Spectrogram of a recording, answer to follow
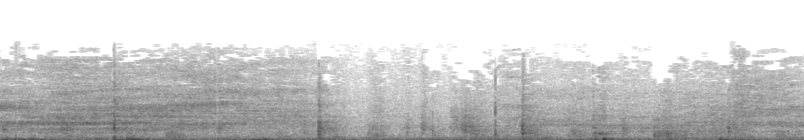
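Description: Felt-tip marker drawing on poster board: faint scratchy strokes and a few light taps over a low steady hum.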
